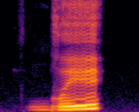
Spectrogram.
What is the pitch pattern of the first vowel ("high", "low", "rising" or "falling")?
rising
